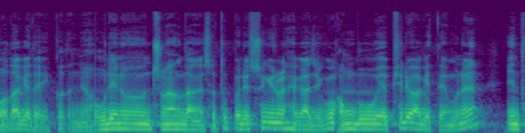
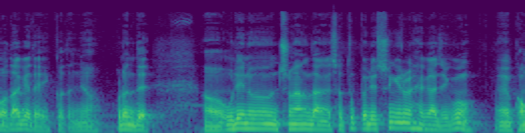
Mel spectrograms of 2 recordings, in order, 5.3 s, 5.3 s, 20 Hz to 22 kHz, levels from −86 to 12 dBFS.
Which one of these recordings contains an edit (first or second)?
first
